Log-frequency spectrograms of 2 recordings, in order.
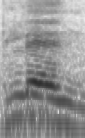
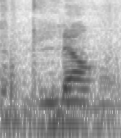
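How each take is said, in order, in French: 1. Le nom a un 'e' ouvert, à l'anglaise. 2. Le nom a une voyelle nasale française 'an'. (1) "Ça se prononce Glend" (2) "pas Gland"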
